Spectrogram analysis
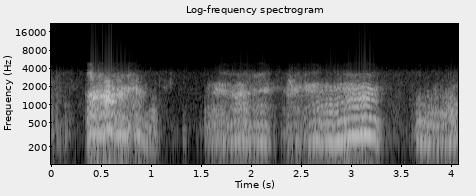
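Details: Yorkie and Pomeranian in a fight, snarling at each other: four loud, harsh growls separated by brief pauses, the third a long rumbling growl that wavers in pitch.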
